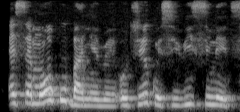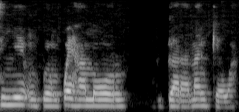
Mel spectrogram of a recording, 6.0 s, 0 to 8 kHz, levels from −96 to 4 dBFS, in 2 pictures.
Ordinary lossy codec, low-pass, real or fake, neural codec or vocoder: none; none; real; none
